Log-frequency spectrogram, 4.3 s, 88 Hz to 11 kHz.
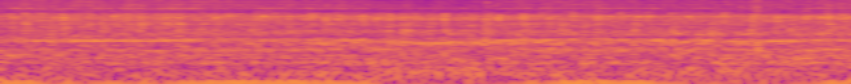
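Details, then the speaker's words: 1989 Jeep Cherokee 4.0L I6 after mechanical clutch fan delete with shorter Honda Element serpentine belt: low, steady, even idle with no belt squeal or rattle; alternator charging, everything spins correctly. "all right so I guess the last thing to do now is to start this thing up see what it sounds like with uh a little less resistance everybody loves a start up don't they"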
